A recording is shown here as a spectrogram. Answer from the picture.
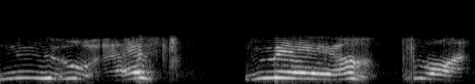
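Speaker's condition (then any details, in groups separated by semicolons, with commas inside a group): Cerebral palsy; speech hard for others to understand, friend Judy interprets and repeats her answers for listeners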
